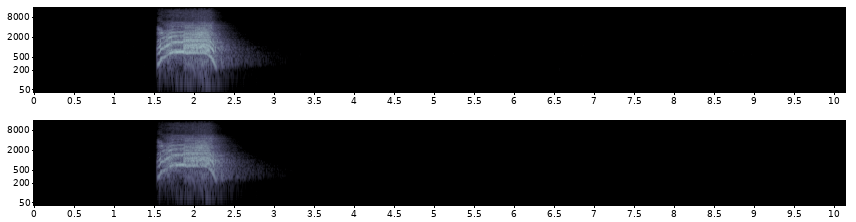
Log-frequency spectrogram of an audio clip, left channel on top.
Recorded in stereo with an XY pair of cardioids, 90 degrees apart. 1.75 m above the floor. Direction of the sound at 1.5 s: 40° left.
